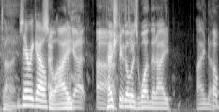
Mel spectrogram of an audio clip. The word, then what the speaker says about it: Peshtigo: And thank you for the pronunciation on Peshtigo. Is that how you? Peshtigo.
